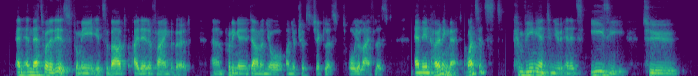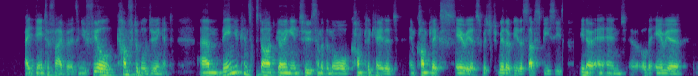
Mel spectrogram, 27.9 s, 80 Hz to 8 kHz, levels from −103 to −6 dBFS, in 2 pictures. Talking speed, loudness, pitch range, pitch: 165 wpm, -30 LUFS, 95-125 Hz, 110 Hz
